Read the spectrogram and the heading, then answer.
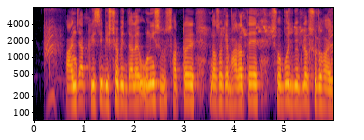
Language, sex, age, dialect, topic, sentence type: Bengali, male, 18-24, Western, agriculture, statement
